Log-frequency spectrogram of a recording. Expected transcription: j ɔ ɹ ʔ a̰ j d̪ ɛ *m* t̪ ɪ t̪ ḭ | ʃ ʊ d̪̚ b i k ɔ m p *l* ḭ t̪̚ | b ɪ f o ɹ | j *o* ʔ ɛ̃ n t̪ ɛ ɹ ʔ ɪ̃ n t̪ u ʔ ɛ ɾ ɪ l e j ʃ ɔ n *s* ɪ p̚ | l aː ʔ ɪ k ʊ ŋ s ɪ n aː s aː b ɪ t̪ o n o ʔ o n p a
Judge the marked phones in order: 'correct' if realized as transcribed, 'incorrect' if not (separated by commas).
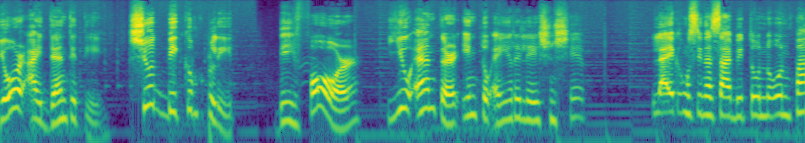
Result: incorrect, correct, incorrect, incorrect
